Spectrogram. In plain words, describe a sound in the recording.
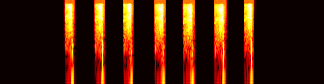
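Cards flip over with soft, quick clicks.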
